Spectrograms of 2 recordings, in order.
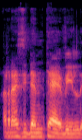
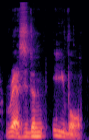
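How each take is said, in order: First: The two words are run together as one. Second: The two words are kept clearly separate. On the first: The speaker calls it wrong. "It's not Resident Evil. It's it sounds like it's a single word" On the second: The speaker calls it right. "not meshing the two words together"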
